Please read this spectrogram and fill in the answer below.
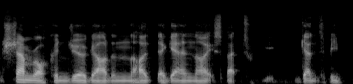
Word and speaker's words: Djurgården: So Ghent have got Mulder, Shamrock Rovers, and really sorry, I cannot pronounce the name of this last team. Djurgården.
